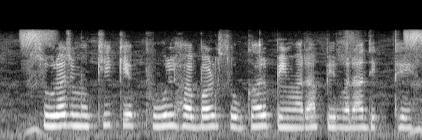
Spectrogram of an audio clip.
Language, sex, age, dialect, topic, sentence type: Chhattisgarhi, female, 36-40, Central, agriculture, statement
